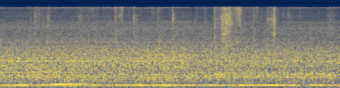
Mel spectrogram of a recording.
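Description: Steady running noise of an electric train heard from inside the passenger car, with a constant low hum.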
